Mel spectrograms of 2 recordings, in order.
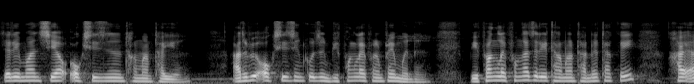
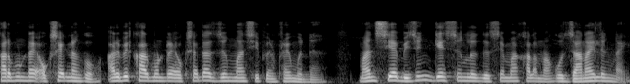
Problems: constant background noise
